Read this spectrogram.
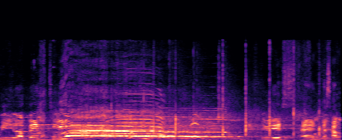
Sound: group cheers

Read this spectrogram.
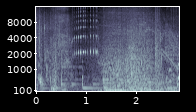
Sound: chittering

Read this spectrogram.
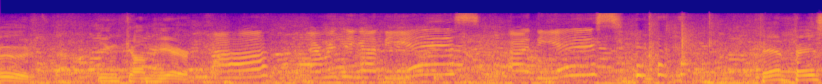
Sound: laughter

